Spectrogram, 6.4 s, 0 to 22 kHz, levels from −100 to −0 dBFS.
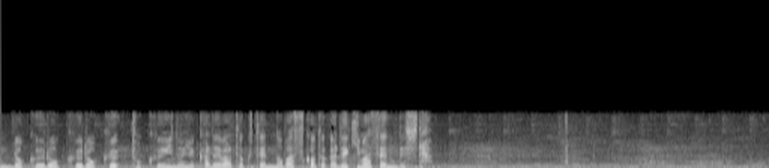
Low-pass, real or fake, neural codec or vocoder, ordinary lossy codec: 7.2 kHz; real; none; none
